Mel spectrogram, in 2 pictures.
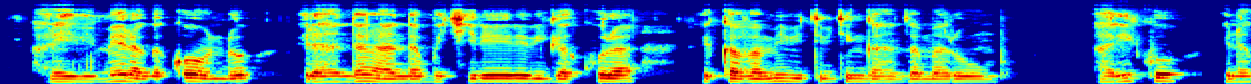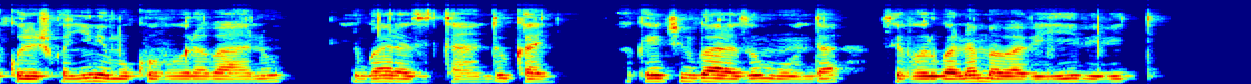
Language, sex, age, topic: Kinyarwanda, male, 18-24, health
